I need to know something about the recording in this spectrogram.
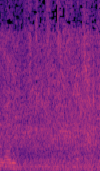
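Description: Steady outdoor background noise, an even rumble with no distinct events, after the tail of a man's word at the very start.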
